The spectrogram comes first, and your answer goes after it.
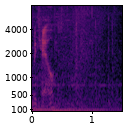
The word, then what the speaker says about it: Mikhail: Or Mikhail, sorry, they pronounce it Mikhail.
